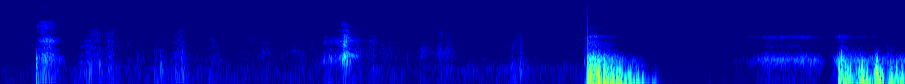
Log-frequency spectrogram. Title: Allergies in full , just bought some flowers and can't stop sneezing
